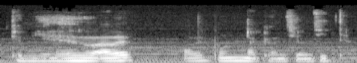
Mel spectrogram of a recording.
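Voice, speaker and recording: A man's voice: medium pitch, level tone, fairly quick, over music, poor audio. A man in casual podcast chat, hesitating with fillers. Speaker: podcast co-host.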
